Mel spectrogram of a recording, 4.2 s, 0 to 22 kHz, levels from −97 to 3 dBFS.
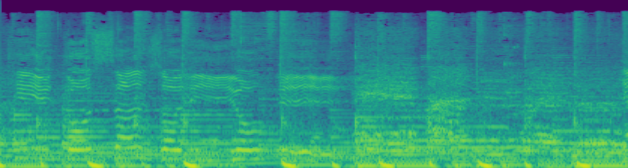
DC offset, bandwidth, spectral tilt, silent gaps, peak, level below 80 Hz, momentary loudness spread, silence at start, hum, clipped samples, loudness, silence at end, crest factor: under 0.1%; 17 kHz; -5.5 dB/octave; none; 0 dBFS; -16 dBFS; 3 LU; 0 s; none; under 0.1%; -13 LUFS; 0 s; 10 dB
